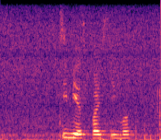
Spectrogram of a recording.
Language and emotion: Russian, positive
